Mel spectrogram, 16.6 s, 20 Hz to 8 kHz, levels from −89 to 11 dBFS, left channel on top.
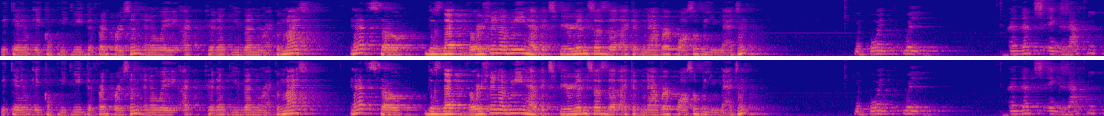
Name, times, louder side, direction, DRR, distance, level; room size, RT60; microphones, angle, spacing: voice 1, 0.0-2.9 3.1-4.6 5.3-6.0 6.4-11.2, right 1 dB, 35° right, 6 dB, 1.6 m, -25 dB
voice 2, 12.8-13.8 15.0-16.4, equal, 10° left, 2 dB, 2.6 m, -35 dB
25.0 x 24.5 x 8.5 m, 1.1 s
head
